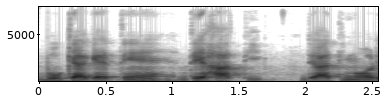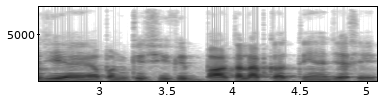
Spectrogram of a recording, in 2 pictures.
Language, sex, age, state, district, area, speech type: Hindi, male, 18-30, Madhya Pradesh, Gwalior, urban, spontaneous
